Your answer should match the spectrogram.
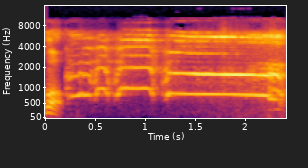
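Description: A rooster crowing: a few short notes, then one long held note that sags slightly in pitch at the end.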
